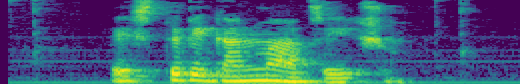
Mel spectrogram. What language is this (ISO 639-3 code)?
lav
